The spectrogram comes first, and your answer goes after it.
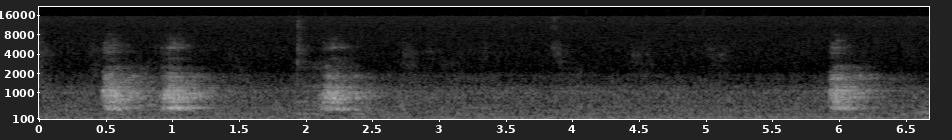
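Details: Wet morning walk with a dog barking: a quick pair of barks, another single bark a second later, a long pause, then one final bark, over soft low outdoor rumble.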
